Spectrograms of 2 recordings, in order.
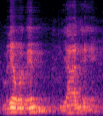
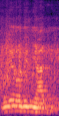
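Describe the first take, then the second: First: Slow wistful echo. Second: मुझे वो दिन याद है said out louder, falling on वो; declaimed memory. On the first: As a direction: sink into the memory. (धीमे, याद में खोए हुए) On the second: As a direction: proclaim it to the hall. (ज़ोर से याद करते हुए) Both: Real, not acted. Orator repeats memory line.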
